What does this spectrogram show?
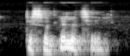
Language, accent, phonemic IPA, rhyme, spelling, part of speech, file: English, Southern England, /dɪsəˈbɪlɪti/, -ɪlɪti, disability, noun, LL-Q1860 (eng)-disability.wav
- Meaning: 1. A condition characterised by a significant limitation in a person's physical or intellectual powers or ability 2. The state of having such a condition; the state of being disabled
